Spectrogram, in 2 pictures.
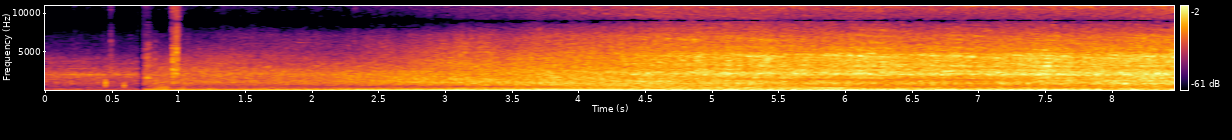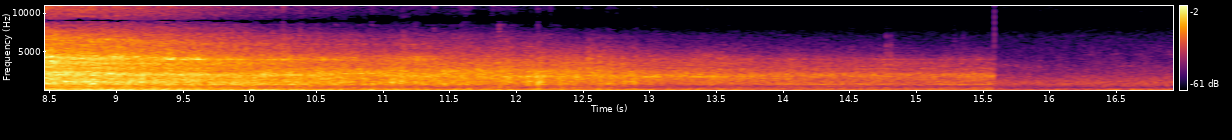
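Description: An electric train passing by: a rushing of wheels on rails that swells to a peak and fades away, with a low steady hum underneath. It cuts in abruptly about a second in and drops off abruptly near the end.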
